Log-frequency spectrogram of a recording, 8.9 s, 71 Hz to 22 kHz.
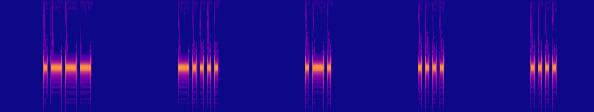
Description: Morse code, heard as a keyed tone, about 22 wpm, spaced as for 6 wpm, 700 Hz. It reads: J6RHH
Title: USA Call Signs - 6 Characters - 8x Character Spacing - 22wpm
